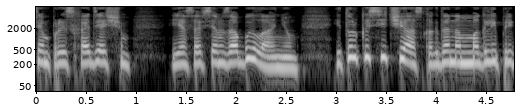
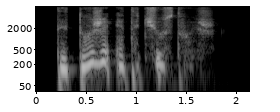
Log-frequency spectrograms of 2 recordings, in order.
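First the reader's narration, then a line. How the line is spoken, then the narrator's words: Whisper. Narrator (Russian): прошептала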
